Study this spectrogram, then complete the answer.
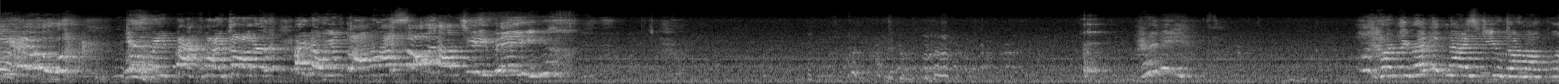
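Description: A woman talks with animation through a sound system in a large hall.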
